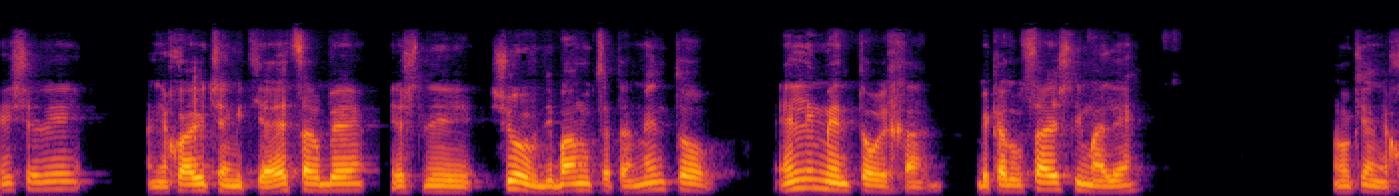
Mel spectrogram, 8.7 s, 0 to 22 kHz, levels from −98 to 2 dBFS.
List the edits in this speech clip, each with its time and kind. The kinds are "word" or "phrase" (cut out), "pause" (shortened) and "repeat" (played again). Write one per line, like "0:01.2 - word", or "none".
0:02.4 - pause
0:04.7 - pause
